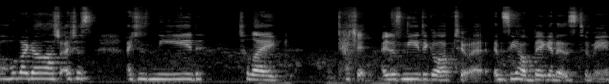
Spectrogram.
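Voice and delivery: ordinary delivery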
